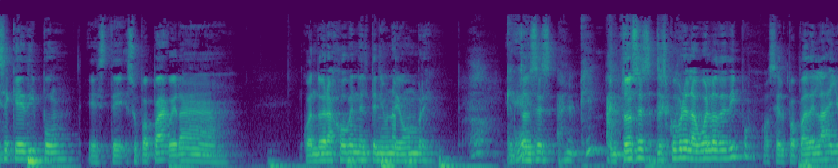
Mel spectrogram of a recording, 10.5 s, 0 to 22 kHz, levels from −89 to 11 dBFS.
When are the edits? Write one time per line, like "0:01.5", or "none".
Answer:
0:01.0
0:02.1
0:04.9
0:08.2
